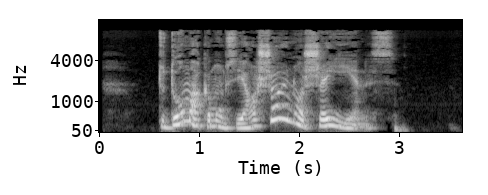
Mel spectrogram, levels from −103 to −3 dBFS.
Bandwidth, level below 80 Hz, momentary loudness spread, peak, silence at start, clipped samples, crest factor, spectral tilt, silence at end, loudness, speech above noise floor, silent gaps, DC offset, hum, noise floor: 11.5 kHz; -58 dBFS; 12 LU; -6 dBFS; 0.6 s; under 0.1%; 18 dB; -4 dB/octave; 0.6 s; -21 LUFS; 49 dB; none; under 0.1%; none; -70 dBFS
